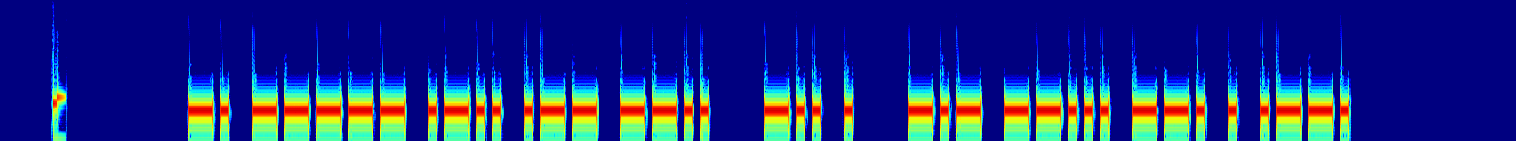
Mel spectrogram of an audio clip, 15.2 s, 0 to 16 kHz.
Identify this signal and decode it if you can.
Morse code, heard as a keyed tone, about 15 wpm, 700 Hz. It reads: N0LWZ DE K7GEP
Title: USA Callsign DE Callsign - 5 Characters - 15wpm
